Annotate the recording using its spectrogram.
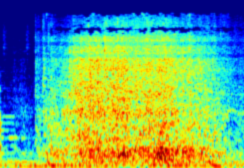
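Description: Corrugated metal roll-up shutter door rolling down. It makes a steady, noisy rush that starts about half a second in and swells.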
